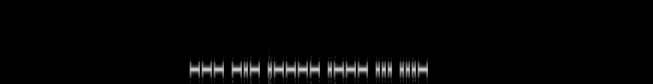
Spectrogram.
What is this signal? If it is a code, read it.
Morse code, heard as a keyed tone, about 40 wpm, 700 Hz. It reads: OK1JSV
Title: DXCC-100 Call Signs - 6 Characters - Repeated 2x - 40wpm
